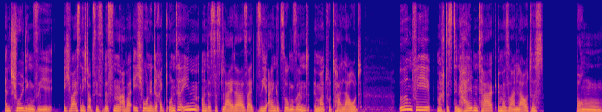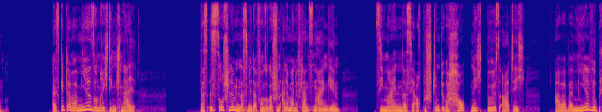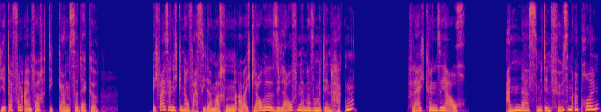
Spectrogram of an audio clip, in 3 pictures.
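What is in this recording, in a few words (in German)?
commentary, Variabel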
